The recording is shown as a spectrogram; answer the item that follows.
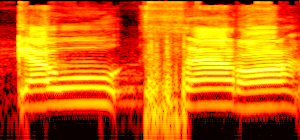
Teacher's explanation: یہاں سا پر سیٹی کی آواز نہیں آنی چاہیے جو سین اور صاد پر آتی ہے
